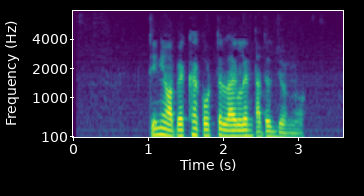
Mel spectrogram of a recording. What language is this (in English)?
Bangla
